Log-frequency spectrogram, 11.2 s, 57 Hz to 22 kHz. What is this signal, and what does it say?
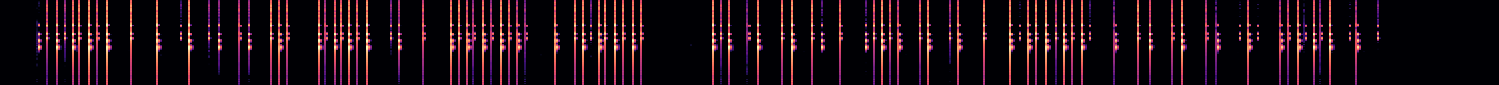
Morse code, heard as a telegraph sounder, hand-sent with a straight key, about 19 wpm. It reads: 49356 12593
